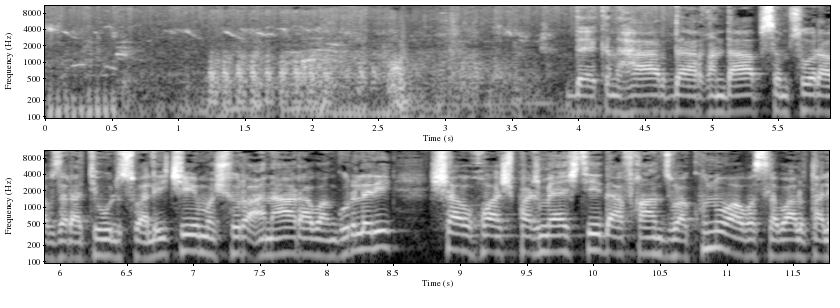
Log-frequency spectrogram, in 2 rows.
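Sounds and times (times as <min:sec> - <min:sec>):
birds clucking and calling among orchards and gardens in Kandahar: 0:00.0 - 0:05.0
speech: 0:04.0 - 0:11.7.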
